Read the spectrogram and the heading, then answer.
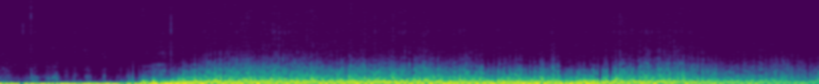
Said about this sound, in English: We could see the police helicopter, and they're making tight turns, which means there's something serious going down. It's like they're like in the combat zone. They're turning real tight. Helicopter.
